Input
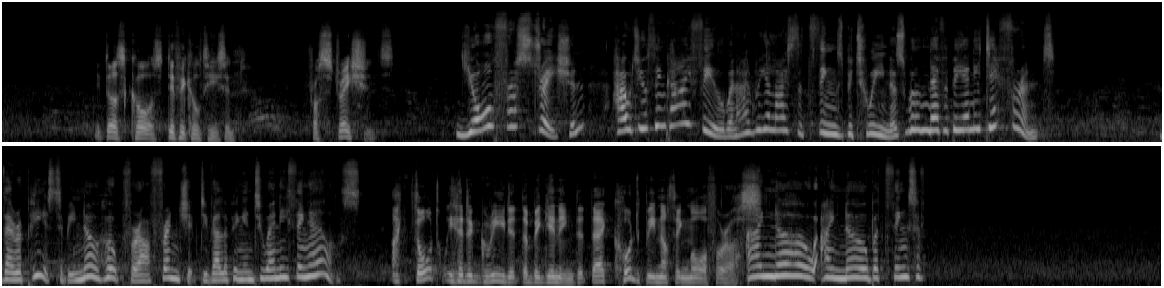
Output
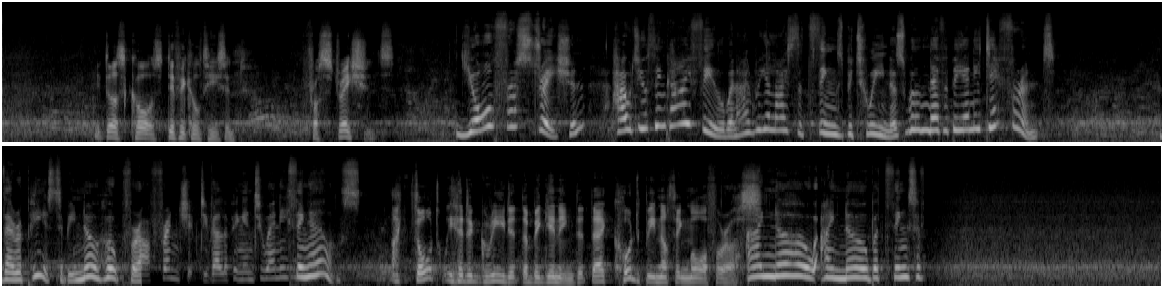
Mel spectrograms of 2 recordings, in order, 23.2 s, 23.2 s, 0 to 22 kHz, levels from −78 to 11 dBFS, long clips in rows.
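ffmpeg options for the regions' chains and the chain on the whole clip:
-filter_complex "[0:a]asettb=1/sr,asplit=3[s0][s1][s2];[s0]atrim=end=12.994[s3];[s1]atrim=start=12.99:end=14.48,asetpts=PTS-STARTPTS,afade=t=in:d=0.004:c=qsin,afade=t=out:st=1.486:d=0.004:c=qsin,highpass=1000,highshelf=f=6800:g=-9[s4];[s2]atrim=start=14.476[s5];[s3][s4]acrossfade=d=0.004:c1=hsin:c2=qsin[s6];[s6][s5]acrossfade=d=0.004:c1=qsin:c2=hsin,equalizer=f=560:t=o:w=0.2:g=11.5,acompressor=mode=upward:threshold=0.02:ratio=2.5,volume=1.12"

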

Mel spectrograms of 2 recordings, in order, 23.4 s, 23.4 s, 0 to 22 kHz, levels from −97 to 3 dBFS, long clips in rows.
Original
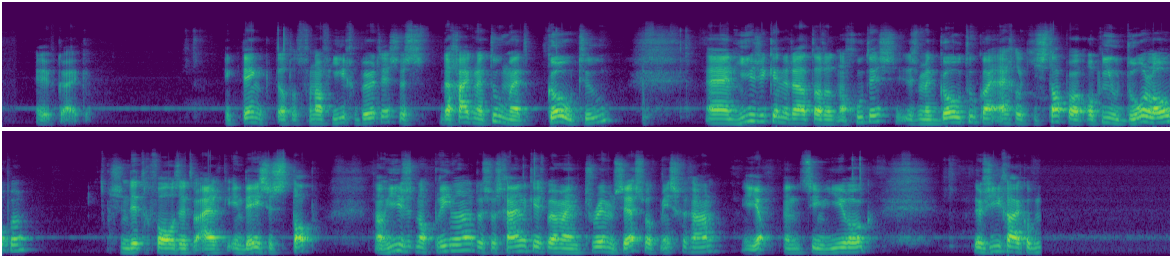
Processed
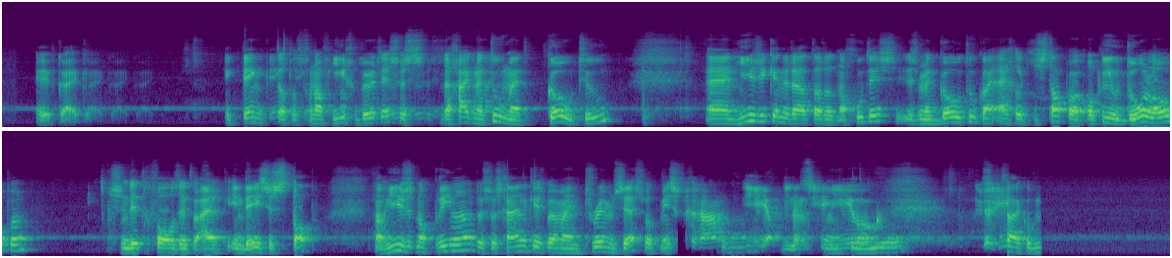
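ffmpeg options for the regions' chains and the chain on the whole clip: -filter_complex "[0:a]asettb=1/sr,asplit=3[s0][s1][s2];[s0]atrim=end=0.504[s3];[s1]atrim=start=0.5:end=5.02,asetpts=PTS-STARTPTS,afade=t=in:d=0.004:c=qsin,afade=t=out:st=4.516:d=0.004:c=qsin,aemphasis=mode=production:type=cd,asplit=2[s4][s5];[s5]adelay=253,lowpass=f=3900:p=1,volume=0.0891,asplit=2[s6][s7];[s7]adelay=253,lowpass=f=3900:p=1,volume=0.47,asplit=2[s8][s9];[s9]adelay=253,lowpass=f=3900:p=1,volume=0.47[s10];[s4][s6][s8][s10]amix=inputs=4:normalize=0,atrim=end_sample=199332[s11];[s2]atrim=start=5.016[s12];[s3][s11]acrossfade=d=0.004:c1=hsin:c2=qsin[s13];[s13][s12]acrossfade=d=0.004:c1=qsin:c2=hsin,asettb=1/sr,asplit=3[s14][s15][s16];[s14]atrim=end=10.514[s17];[s15]atrim=start=10.51:end=15.8,asetpts=PTS-STARTPTS,afade=t=in:d=0.004:c=qsin,afade=t=out:st=5.286:d=0.004:c=qsin,acontrast=33,equalizer=f=69:w=0.77:g=-11.5[s18];[s16]atrim=start=15.796[s19];[s17][s18]acrossfade=d=0.004:c1=hsin:c2=qsin[s20];[s20][s19]acrossfade=d=0.004:c1=qsin:c2=hsin,asettb=1/sr,asplit=3[s21][s22][s23];[s21]atrim=end=18.434[s24];[s22]atrim=start=18.43:end=21.74,asetpts=PTS-STARTPTS,afade=t=in:d=0.004:c=qsin,afade=t=out:st=3.306:d=0.004:c=qsin,equalizer=f=1200:w=0.67:g=12,acompressor=threshold=0.0562:ratio=2.5:attack=3.2:release=140:knee=1:detection=peak,acrossover=split=430|2600[s25][s26][s27];[s26]adelay=90[s28];[s25]adelay=390[s29];[s29][s28][s27]amix=inputs=3:normalize=0,atrim=end_sample=145971[s30];[s23]atrim=start=21.736[s31];[s24][s30]acrossfade=d=0.004:c1=hsin:c2=qsin[s32];[s32][s31]acrossfade=d=0.004:c1=qsin:c2=hsin,lowpass=f=3900:w=0.5412,lowpass=f=3900:w=1.3066,acrossover=split=190[s33][s34];[s34]acompressor=threshold=0.0562:ratio=3[s35];[s33][s35]amix=inputs=2:normalize=0,volume=1.5"

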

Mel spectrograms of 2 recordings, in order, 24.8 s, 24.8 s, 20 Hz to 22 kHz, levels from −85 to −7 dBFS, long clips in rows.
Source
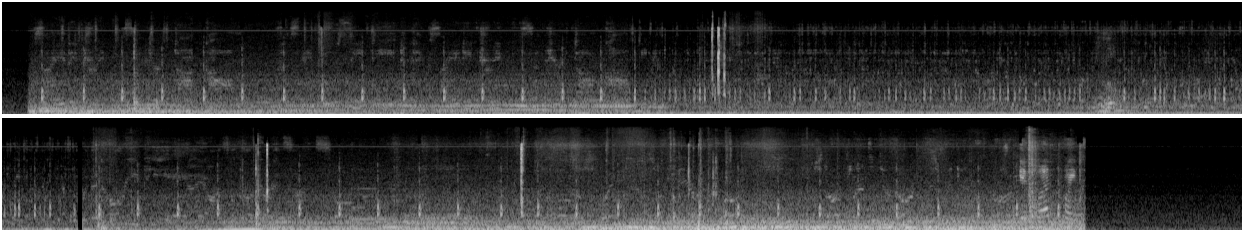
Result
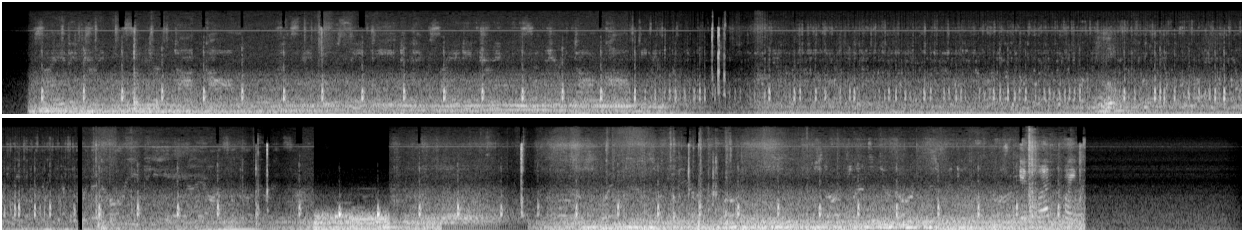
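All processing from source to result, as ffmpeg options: -filter_complex "[0:a]asettb=1/sr,asplit=3[s0][s1][s2];[s0]atrim=end=15.514[s3];[s1]atrim=start=15.51:end=16.27,asetpts=PTS-STARTPTS,afade=t=in:d=0.004:c=qsin,afade=t=out:st=0.756:d=0.004:c=qsin,lowpass=1200,lowshelf=f=730:t=q:w=3:g=9[s4];[s2]atrim=start=16.266[s5];[s3][s4]acrossfade=d=0.004:c1=hsin:c2=qsin[s6];[s6][s5]acrossfade=d=0.004:c1=qsin:c2=hsin,asettb=1/sr,asplit=3[s7][s8][s9];[s7]atrim=end=16.794[s10];[s8]atrim=start=16.79:end=17.66,asetpts=PTS-STARTPTS,afade=t=in:d=0.004:c=qsin,afade=t=out:st=0.866:d=0.004:c=qsin,highpass=f=460:t=q:w=1.7,aeval=exprs='val(0)+0.00355*(sin(2*PI*50*n/s)+sin(2*PI*2*50*n/s)/2+sin(2*PI*3*50*n/s)/3+sin(2*PI*4*50*n/s)/4+sin(2*PI*5*50*n/s)/5)':c=same[s11];[s9]atrim=start=17.656[s12];[s10][s11]acrossfade=d=0.004:c1=hsin:c2=qsin[s13];[s13][s12]acrossfade=d=0.004:c1=qsin:c2=hsin,asettb=1/sr,asplit=3[s14][s15][s16];[s14]atrim=end=21.034[s17];[s15]atrim=start=21.03:end=21.71,asetpts=PTS-STARTPTS,afade=t=in:d=0.004:c=qsin,afade=t=out:st=0.676:d=0.004:c=qsin,highpass=f=110:w=0.5412,highpass=f=110:w=1.3066,lowshelf=f=170:g=5.5[s18];[s16]atrim=start=21.706[s19];[s17][s18]acrossfade=d=0.004:c1=hsin:c2=qsin[s20];[s20][s19]acrossfade=d=0.004:c1=qsin:c2=hsin,lowshelf=f=110:g=-7.5,dynaudnorm=f=110:g=5:m=5.62,equalizer=f=2200:w=2:g=-9.5"

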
